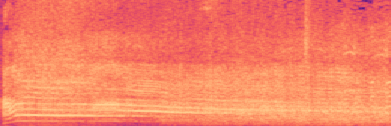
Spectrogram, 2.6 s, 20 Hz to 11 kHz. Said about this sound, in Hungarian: Szentég, mi volt ez a sikoly? Semmi. Az A épületben lakik egy fogorvos. Ő rendel otthon este 7:30.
